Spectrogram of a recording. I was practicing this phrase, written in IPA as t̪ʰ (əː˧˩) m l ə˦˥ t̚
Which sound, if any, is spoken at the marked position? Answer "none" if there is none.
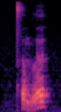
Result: ə˧˩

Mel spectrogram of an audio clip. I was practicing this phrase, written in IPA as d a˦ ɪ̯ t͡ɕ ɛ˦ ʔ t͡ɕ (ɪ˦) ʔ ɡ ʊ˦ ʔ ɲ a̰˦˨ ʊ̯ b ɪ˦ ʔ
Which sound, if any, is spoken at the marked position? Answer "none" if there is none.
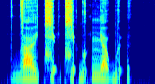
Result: ɛ˦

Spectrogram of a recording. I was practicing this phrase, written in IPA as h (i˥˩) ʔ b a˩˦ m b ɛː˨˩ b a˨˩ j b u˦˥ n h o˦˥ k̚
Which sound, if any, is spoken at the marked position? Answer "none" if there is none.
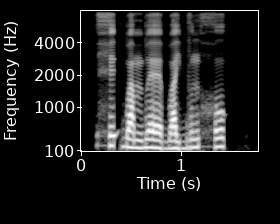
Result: e˥˩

